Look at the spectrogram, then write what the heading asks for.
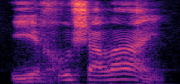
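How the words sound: The R is a strong, guttural double R. This is how people born in Israel say it. "eu vou escutar os judeus nascidos lá falar Yerushalayim"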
